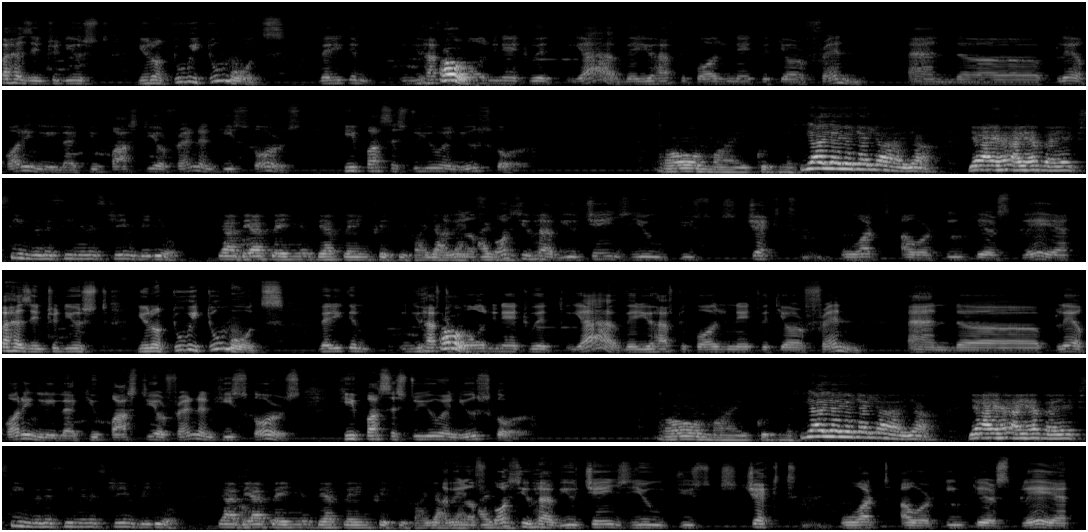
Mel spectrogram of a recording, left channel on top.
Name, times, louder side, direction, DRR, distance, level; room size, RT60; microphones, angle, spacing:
voice 1, 0.0-2.8 3.2-3.7 4.0-8.6 9.1-16.1 24.1-24.4 26.1-29.6 30.1-30.4 30.7-32.3, right 5 dB, 65° right, 0.4 m, -36 dB
voice 2, 4.4-4.7 17.4-20.2 20.5-23.4 23.8-26.8 29.8-29.9, left 3 dB, 10° left, 0.5 m, -28 dB
2.2 x 2.1 x 3.4 m
head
